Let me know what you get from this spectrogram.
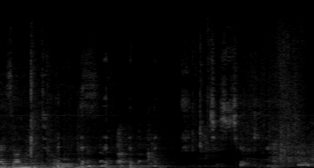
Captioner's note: all chuckling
